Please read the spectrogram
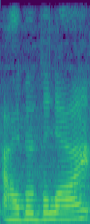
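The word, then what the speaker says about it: Alva Valai: so her name is Alba villai I will say uh I heard Chris Wilson say Alba villai and that kind of rhymes with the last to Die the LIE La Dai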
